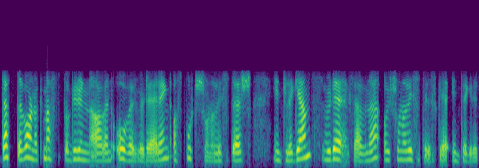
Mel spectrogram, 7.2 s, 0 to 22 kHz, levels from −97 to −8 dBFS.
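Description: G.729 codec damage runs throughout. The sound is rebuilt from a filter, pitch predictor and sparse pulses at a rate that fits 8 kbit/s, limited to about 250 Hz to 3.5 kHz, and it comes out plainly rough and synthetic. VoIP packet loss concealed by the speech codec occurs from 5.10 to 5.25 s. About 90 ms of audio, which fits three lost packets, is replaced by a decaying extrapolation of the last pitch and filter, and the sound stays weakened briefly after it resumes.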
